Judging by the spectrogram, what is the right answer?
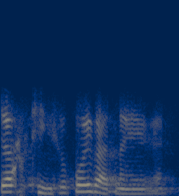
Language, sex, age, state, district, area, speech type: Hindi, female, 30-45, Uttar Pradesh, Bhadohi, rural, conversation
